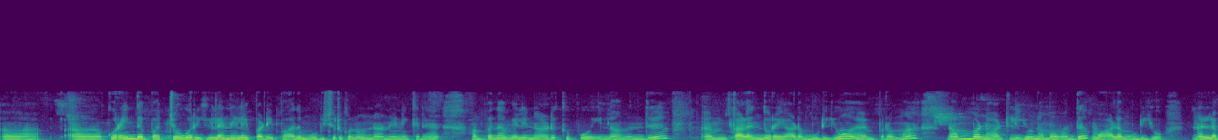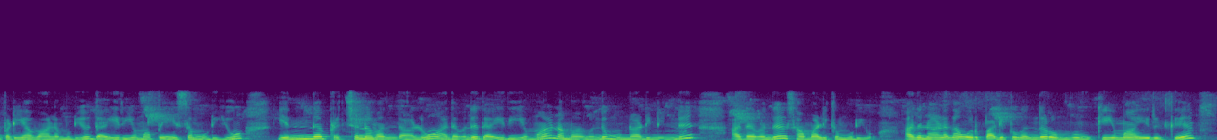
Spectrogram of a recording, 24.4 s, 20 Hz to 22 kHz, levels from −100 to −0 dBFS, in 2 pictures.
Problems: none marked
